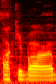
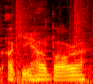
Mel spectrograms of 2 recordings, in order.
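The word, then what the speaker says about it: 秋葉原: go to Akihabara yeah most people pronounce it akibara but actually it's Akihabara but um and I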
